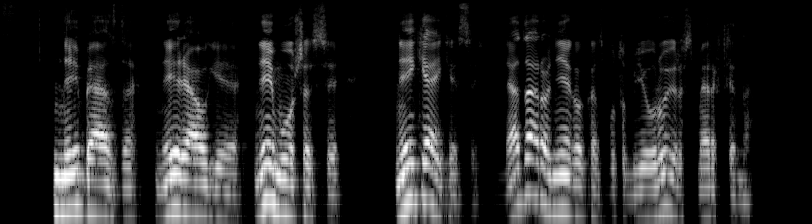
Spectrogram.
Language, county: Lithuanian, Kaunas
